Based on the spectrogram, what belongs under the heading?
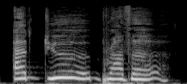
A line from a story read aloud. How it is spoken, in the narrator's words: cried Milady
